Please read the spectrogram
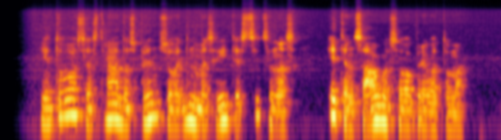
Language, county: Lithuanian, Alytus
